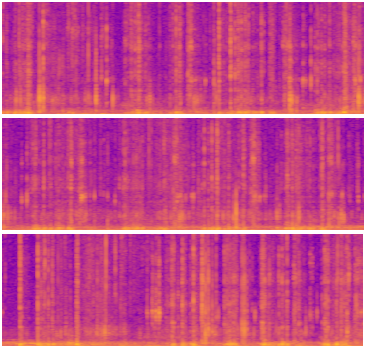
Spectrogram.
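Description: A round, solid, pink dry soap bar held in the hand is scraped and cut with a utility knife blade, sped up to double speed. Dense, rapid dry scrapes and crumbly crunches run continuously, with energy centered in the low-mids and brief, bright crackly edges. Each cut stays dry and short, with almost no ring.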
